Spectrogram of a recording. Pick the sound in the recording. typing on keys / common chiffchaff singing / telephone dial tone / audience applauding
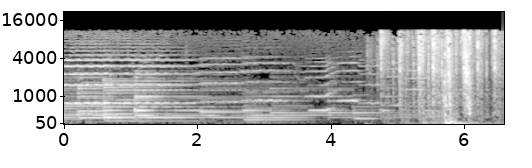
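typing on keys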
